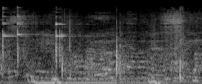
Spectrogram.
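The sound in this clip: Glass beer bottles clink as three of them are set down on a table, with a few sharp, bright taps spaced irregularly over a low background.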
